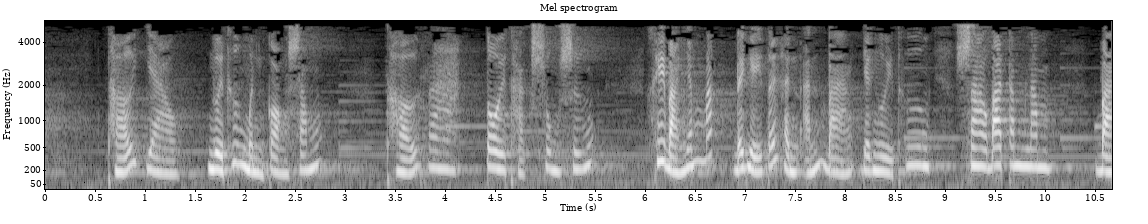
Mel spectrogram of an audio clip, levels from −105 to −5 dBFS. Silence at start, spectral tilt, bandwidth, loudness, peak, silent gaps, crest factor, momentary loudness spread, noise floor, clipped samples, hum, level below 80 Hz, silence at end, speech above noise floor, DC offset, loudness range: 0 s; -8 dB/octave; 5.4 kHz; -21 LUFS; -2 dBFS; none; 18 dB; 9 LU; -48 dBFS; under 0.1%; none; -52 dBFS; 0 s; 28 dB; under 0.1%; 4 LU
